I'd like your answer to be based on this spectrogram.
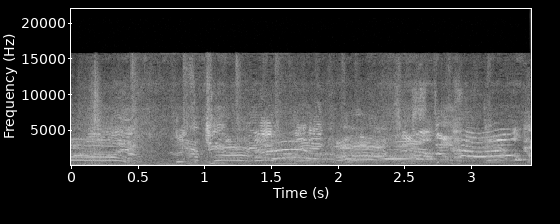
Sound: screaming

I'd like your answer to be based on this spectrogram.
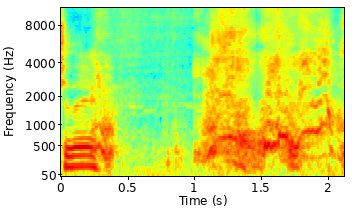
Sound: zip closing

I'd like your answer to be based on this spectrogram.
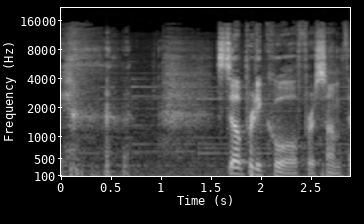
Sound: laughing

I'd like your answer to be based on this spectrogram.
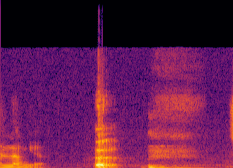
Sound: random burp

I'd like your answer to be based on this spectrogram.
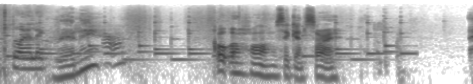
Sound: phone ringing

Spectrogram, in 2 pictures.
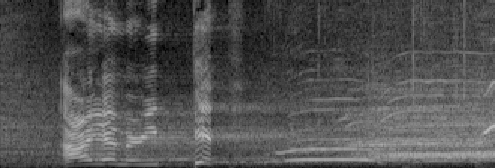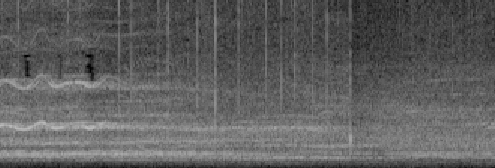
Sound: audience cheers and applauds

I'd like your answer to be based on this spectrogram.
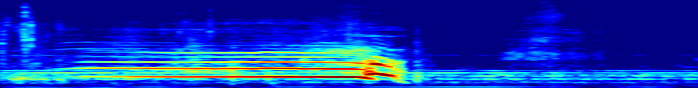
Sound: screams

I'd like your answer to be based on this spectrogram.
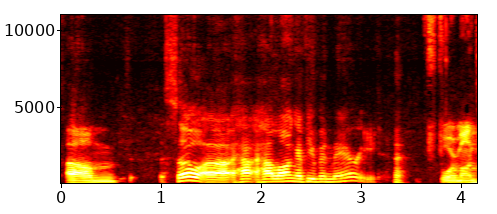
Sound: chuckling

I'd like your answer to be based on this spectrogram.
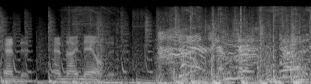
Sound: grunting

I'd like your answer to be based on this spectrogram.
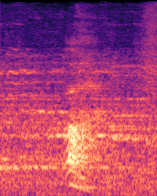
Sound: moans

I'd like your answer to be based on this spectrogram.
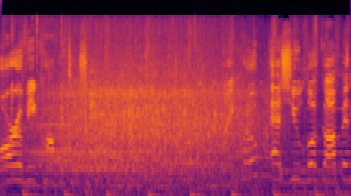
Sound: applause

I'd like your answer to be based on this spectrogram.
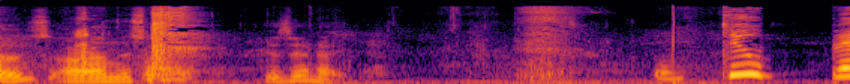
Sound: sneezes

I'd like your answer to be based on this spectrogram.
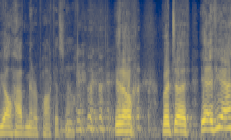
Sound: laugh

